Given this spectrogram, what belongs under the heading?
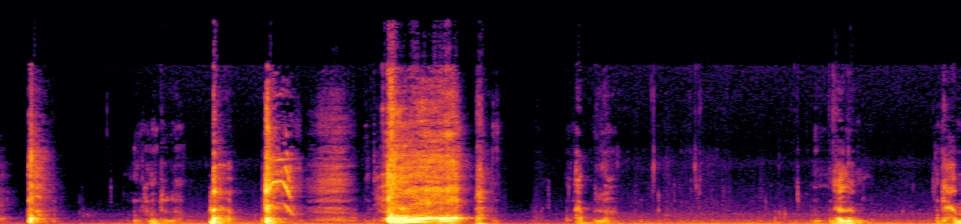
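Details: Several short coughs and throat clearings from an adult on a terrace while doves and pigeons feed, with a low steady hum in the background.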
